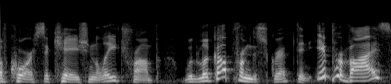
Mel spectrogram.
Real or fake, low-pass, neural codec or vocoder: real; 7.2 kHz; none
